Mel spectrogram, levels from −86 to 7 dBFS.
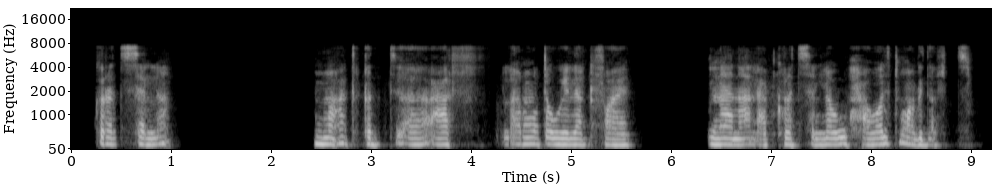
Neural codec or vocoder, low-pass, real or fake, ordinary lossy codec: codec, 16 kHz, 4 kbps, FreqCodec, larger model; 7.2 kHz; fake; none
